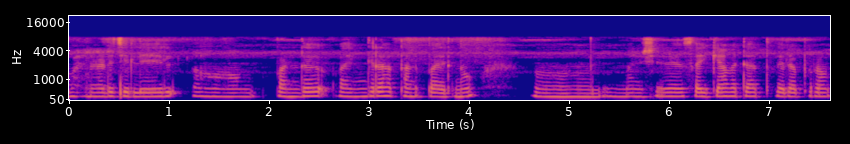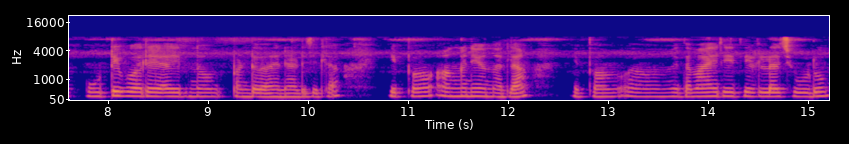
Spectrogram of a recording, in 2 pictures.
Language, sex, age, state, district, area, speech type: Malayalam, female, 60+, Kerala, Wayanad, rural, spontaneous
